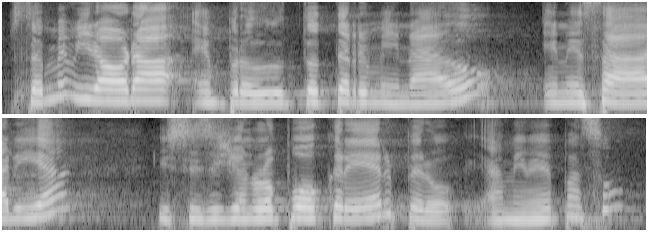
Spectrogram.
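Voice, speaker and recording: A woman preaching, telling a personal testimony and acting out the dialogue in it, at times rising to a shout. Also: on the high side, normal speed, in a large hall, faint music behind. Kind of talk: sermon testimony.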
